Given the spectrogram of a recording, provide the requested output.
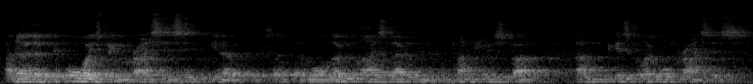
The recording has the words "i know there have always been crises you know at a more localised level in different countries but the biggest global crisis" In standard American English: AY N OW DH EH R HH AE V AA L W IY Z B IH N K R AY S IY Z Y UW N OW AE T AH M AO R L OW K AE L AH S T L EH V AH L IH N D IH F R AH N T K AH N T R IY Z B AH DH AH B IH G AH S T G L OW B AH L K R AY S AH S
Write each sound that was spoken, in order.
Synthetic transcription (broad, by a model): AY N OW DH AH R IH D AA L W IY Z B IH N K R AY S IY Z Y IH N OW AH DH AH M AO R L OW K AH L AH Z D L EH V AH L IH N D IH F R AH N K AH N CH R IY Z B AH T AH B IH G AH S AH G L OW B AH L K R AY S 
